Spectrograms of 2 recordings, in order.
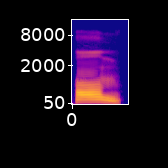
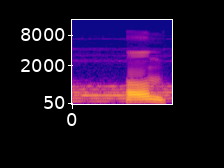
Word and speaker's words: ओम: जो आगे बढ़ता है ओम की ध्वनि तीन ध्वनियों से मिलकर बनी है अ उ और मा इन तीन ध्वनियों का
